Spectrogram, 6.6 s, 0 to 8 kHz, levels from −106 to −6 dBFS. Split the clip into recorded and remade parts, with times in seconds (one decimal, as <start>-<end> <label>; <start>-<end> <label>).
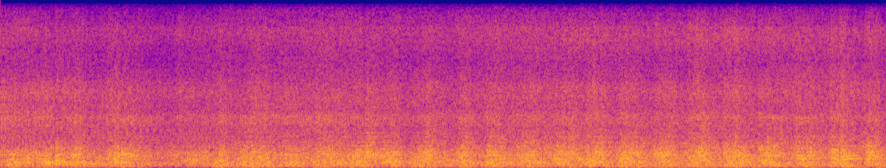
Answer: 0.0-1.6 remade; 1.6-5.8 recorded; 5.8-6.6 remade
